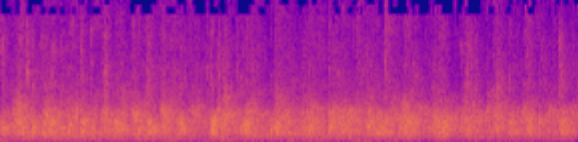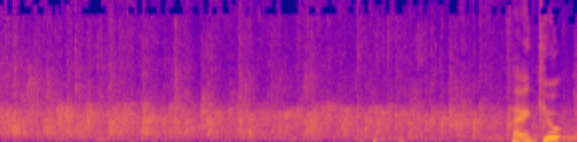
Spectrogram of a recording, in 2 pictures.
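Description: People clap their hands in applause.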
